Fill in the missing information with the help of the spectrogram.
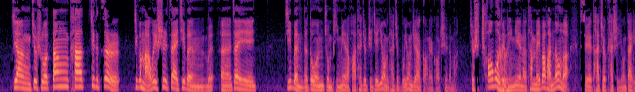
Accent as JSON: {"language": "Chinese", "country": "China", "said": "那对我们中国人来讲是比较浪费"}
